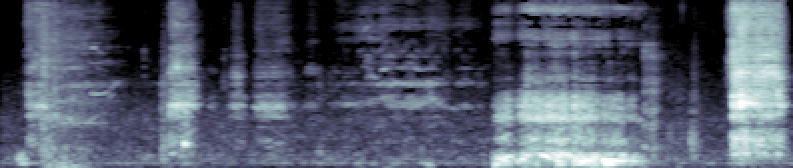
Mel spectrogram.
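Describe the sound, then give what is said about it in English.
A person imitates a goat's bleat in several breathy, bleating bursts, the longest and loudest near the end, separated by short pauses, with no talking. “do a funny little goat sound.”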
